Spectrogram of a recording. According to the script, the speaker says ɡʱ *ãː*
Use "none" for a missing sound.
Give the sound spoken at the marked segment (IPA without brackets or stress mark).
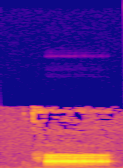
ãː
